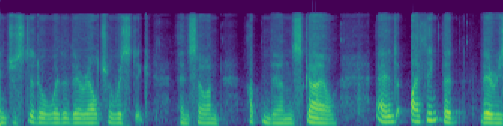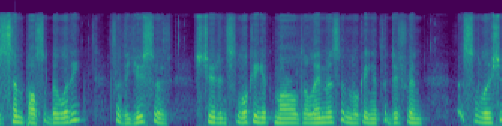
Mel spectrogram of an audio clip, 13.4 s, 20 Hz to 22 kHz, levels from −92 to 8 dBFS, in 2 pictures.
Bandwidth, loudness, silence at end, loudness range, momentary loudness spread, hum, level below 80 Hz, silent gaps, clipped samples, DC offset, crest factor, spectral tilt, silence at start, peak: 14 kHz; -18 LUFS; 0 s; 4 LU; 10 LU; none; -54 dBFS; none; under 0.1%; under 0.1%; 18 dB; -5 dB/octave; 0 s; 0 dBFS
